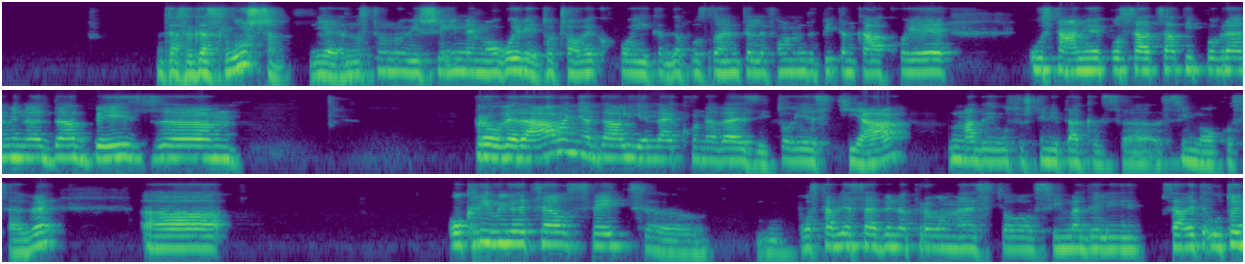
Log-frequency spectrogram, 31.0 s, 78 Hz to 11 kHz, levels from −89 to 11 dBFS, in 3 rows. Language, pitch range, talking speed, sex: Croatian, 170-210 Hz, 125 wpm, female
